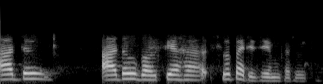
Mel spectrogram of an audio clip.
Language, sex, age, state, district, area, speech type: Sanskrit, female, 18-30, Kerala, Thrissur, urban, conversation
